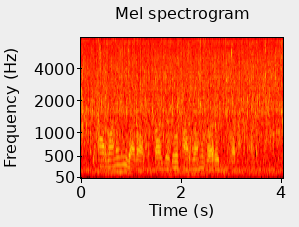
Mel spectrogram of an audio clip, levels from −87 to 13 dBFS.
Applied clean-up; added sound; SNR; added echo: none; Stream; -4 dB; none.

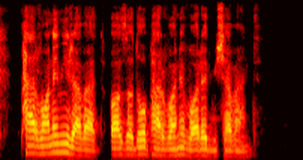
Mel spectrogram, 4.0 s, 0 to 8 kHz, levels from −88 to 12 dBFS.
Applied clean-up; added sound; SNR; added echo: none; none; none; none.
